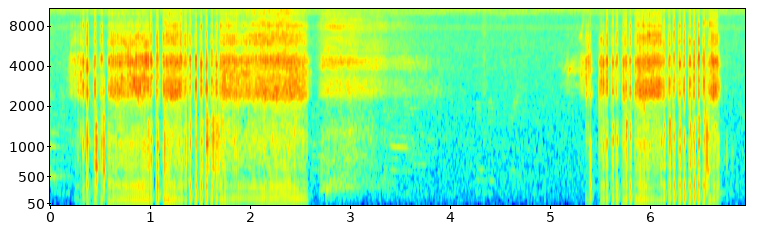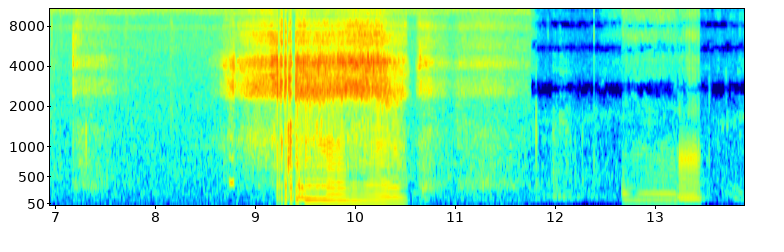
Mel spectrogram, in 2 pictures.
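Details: A sleeping dog snores in loud, rattling bursts roughly every four seconds, each a buzzy, fluttering rasp, with brief human speech near the end.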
